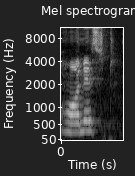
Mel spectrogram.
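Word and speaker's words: honest: Pronunciation के तौर पे नहीं आप कहते हैं ऑनेस्ट।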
